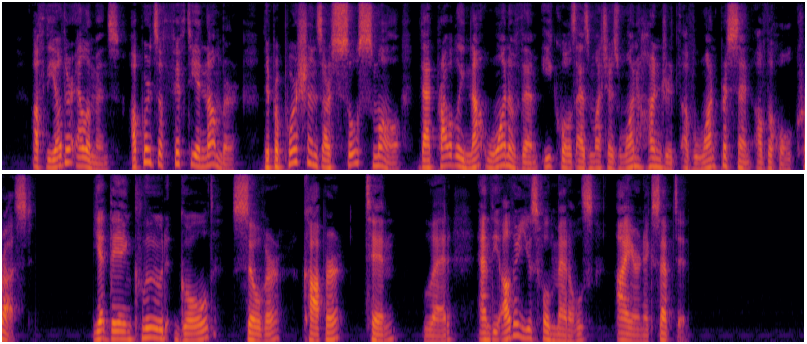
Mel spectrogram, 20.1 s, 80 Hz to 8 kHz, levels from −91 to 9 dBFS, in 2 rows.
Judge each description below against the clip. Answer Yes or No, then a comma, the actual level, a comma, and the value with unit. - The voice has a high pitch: No, low, 130 Hz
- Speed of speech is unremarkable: Yes, average, 145 wpm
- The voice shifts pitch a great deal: No, average, 5.0 semitones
